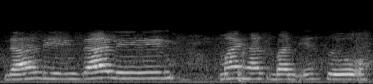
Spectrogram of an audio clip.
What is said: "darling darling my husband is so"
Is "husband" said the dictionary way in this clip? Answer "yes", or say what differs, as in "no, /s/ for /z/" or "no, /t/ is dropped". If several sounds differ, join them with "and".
no, /s/ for /z/ and /d/ is dropped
